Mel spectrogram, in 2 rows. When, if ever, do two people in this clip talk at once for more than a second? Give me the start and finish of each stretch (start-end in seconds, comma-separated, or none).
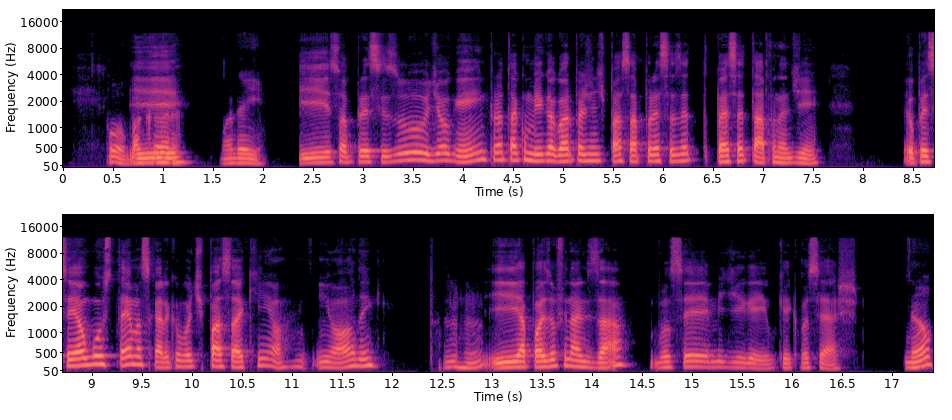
none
